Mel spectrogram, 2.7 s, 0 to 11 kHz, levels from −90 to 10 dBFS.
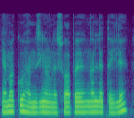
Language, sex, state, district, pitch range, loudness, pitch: Wancho, male, Arunachal Pradesh, Longding, 110-125 Hz, -15 LUFS, 115 Hz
